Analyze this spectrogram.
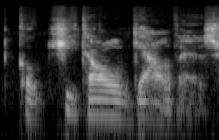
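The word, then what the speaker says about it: Xóchitl Gálvez: Her conservative rival's name was Xochitl Galvez. That's the way you pronounce that. Xochitl Galvez.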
